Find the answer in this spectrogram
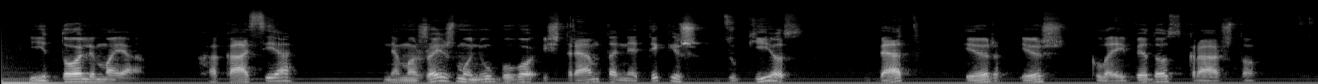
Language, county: Lithuanian, Telšiai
